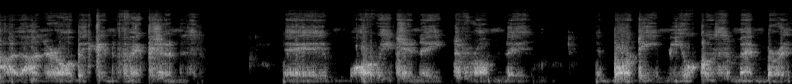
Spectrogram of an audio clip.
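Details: Adult man without vocal cords after total laryngectomy for throat cancer 13 years ago; very weak voice; alaryngeal speech after total laryngectomy.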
